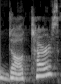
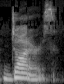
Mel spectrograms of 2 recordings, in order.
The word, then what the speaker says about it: daughters: O G-H não vai ter som nenhum, e esse T tanto pode ser falado como um T mesmo, daughters, que fica mais britânico, ou na pronúncia americana a gente pode usar um rarara, daughters, daughters, ok?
